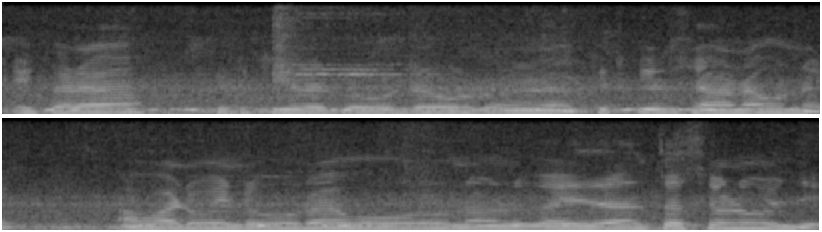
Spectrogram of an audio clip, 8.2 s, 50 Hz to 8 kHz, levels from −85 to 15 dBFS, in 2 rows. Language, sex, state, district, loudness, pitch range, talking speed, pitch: Telugu, male, Telangana, Nalgonda, -21 LUFS, 185-200 Hz, 80 wpm, 195 Hz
